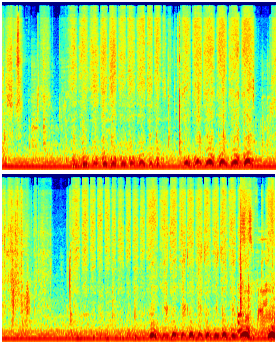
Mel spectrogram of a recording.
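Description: Crayon rubbed back and forth over a leaf laid under paper gives a close, steady scratchy rasp in rhythmic strokes, with brief pauses between passes.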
